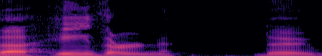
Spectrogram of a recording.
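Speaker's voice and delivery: heathen pronounced with Southern accent. Recalling a schoolyard beating over a word, said with a Southern accent. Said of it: "here we go, the southern pronunciation of that word".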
